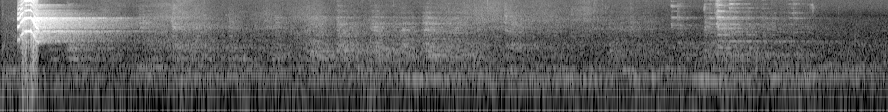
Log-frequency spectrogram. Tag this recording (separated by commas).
Animal, Bird, Wild animals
